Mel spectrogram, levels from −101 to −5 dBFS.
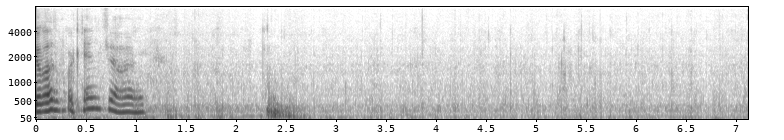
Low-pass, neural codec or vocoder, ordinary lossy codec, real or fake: none; codec, 16 kHz, 4.8 kbps, FACodec; none; fake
